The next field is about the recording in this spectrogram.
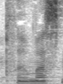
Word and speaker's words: Plumas: Plumas National Forest? – Yeah.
